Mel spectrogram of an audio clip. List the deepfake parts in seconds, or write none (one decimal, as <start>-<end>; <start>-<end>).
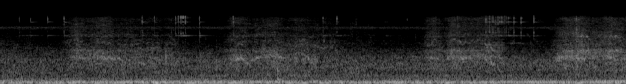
3.3-4.0; 4.5-5.6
